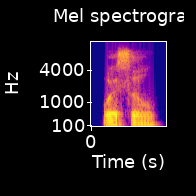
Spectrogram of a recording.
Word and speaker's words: whistle: بالمقطع ده أعرف إن T silent letter زي castle whistle wrestle Okay.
